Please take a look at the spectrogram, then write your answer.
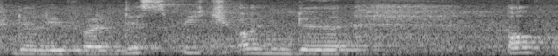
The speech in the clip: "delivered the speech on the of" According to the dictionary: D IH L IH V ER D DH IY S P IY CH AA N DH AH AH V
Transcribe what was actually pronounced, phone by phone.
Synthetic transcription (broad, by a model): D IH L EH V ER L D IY S P IY CH AA N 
